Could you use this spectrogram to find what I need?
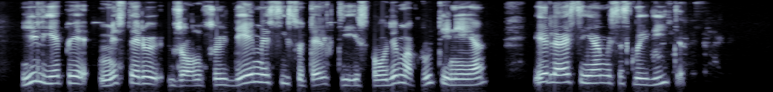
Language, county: Lithuanian, Alytus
